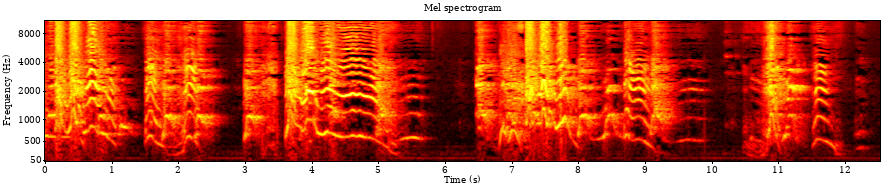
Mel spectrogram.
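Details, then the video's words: A pet pug named Puggly joins in when people bark at him, giving bursts of high, wavering yelping barks with rising and falling tones, like a chattering conversation, separated by short pauses. "Puggly Barking"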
